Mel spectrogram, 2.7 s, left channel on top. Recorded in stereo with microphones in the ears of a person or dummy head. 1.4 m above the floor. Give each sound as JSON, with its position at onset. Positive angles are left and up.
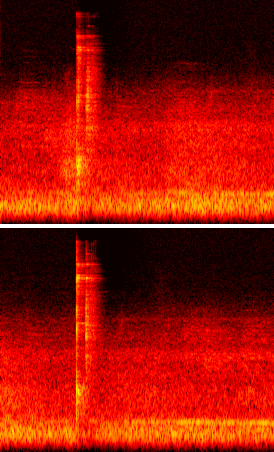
{"t": 0.8, "sound": "breaking glass", "side_deg": -45, "distance_m": 4.0}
